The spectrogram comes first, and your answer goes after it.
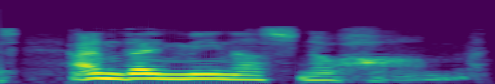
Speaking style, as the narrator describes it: he'd said in that deep, seductive voice of his

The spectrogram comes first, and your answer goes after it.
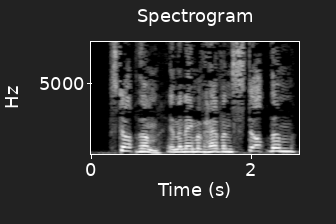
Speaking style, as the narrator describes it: shouted Bridget

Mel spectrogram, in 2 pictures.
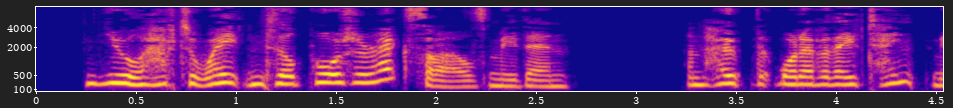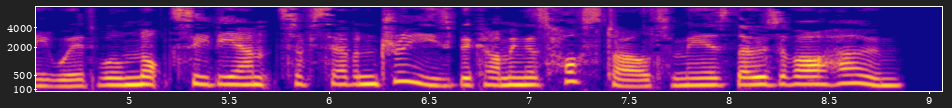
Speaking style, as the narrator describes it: Bianca taps out bitterly

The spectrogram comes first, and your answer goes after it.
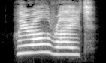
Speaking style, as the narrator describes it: the girl said, smiling brightly

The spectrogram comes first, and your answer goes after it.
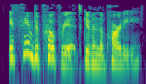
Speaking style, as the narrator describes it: I laughed

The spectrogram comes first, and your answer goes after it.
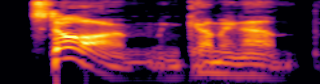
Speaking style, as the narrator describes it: he grunted

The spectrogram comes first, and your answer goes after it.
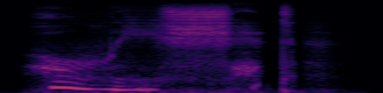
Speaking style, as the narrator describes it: Sam whispered, her jaw dropping at the view

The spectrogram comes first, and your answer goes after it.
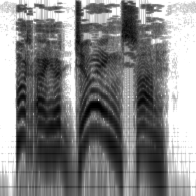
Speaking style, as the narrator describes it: Rishon sputtered on the ground, his nose bleeding

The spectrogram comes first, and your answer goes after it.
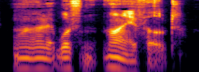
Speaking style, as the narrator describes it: he only muttered under his breath

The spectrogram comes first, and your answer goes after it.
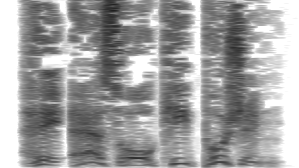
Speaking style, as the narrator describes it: the other man grunted

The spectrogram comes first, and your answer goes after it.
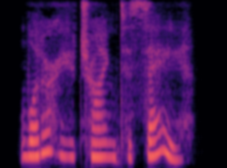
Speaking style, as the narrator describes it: I whisper

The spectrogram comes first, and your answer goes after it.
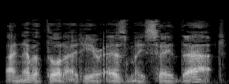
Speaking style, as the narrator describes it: Jerome murmured

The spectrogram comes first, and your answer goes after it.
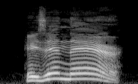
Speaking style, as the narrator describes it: someone yelled

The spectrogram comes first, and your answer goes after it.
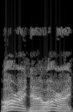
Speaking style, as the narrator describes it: giggling like a crazy little freak, and then saying

